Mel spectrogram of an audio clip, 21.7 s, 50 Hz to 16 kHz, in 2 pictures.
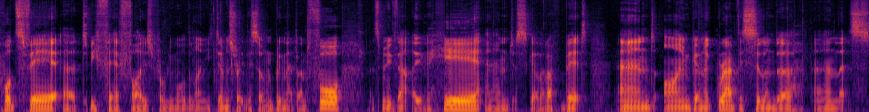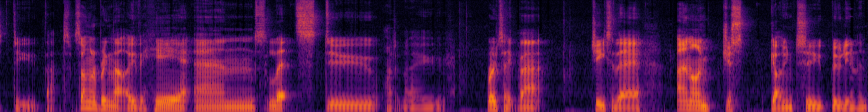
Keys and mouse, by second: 1.5 click, 2.6 KP_4, 2.9 Return, 4.2 g, 4.8 click, 5.9 shift+middle click, 6.4 s, 6.7 click, 7.1 shift+middle click, 8.7 click, 9.0 shift+middle click, 9.8 s, 10.0 z, 10.9 click, 12.5 click, 12.8 middle click, 13.2 shift+middle click, 13.9 middle click, 14.4 shift+middle click, 16.6 r, 17.1 click, 17.9 g, 18.5 click, 18.9 middle click, 19.4 shift+middle click, 20.2 shift+middle click.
